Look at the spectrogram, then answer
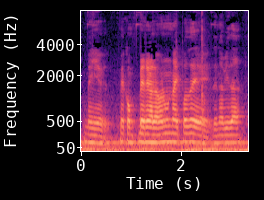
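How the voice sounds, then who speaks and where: Against audible room echo, a man of medium pitch speaks in a somewhat breathy voice. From Mexico, Puebla. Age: 20s. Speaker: podcast host. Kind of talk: casual chat. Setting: hotel in Cancún, improvised recording.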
